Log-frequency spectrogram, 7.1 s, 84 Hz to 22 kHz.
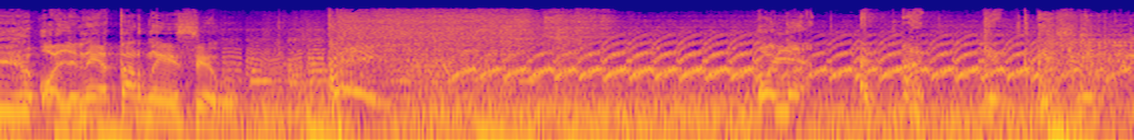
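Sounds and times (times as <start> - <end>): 
speech: 0.1 - 2.5, 4.7 - 7.0
electronic fire alarm wailing: 2.3 - 7.0.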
